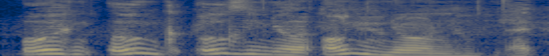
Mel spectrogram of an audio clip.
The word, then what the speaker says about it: oignon: Onion. It's spelled oignon, but pronounced onion.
